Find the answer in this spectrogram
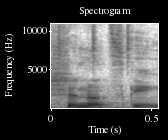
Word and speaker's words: Shanutski: Shanutski. Shanutski. Yes. Am I pronouncing it right? You are correct, Shanutski.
